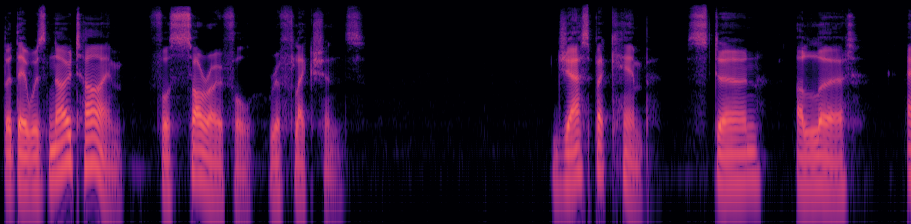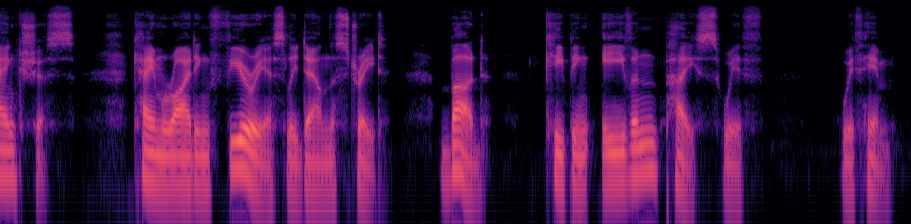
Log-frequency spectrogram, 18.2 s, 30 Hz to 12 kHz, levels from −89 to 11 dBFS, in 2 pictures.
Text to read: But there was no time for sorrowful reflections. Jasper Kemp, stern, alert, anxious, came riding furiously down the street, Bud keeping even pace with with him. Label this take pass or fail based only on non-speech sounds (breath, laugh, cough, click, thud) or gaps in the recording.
pass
